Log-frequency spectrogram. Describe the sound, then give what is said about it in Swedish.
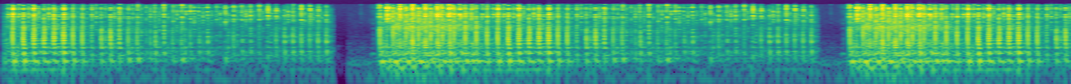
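A spring doorstop fixed at the bottom of a door being struck, giving a loud, buzzing metallic rattle that holds steady in three long bursts, each cut off by a brief pause, with no voices. “Det här på engelska så här står hitting a doorstopper.”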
